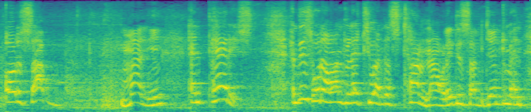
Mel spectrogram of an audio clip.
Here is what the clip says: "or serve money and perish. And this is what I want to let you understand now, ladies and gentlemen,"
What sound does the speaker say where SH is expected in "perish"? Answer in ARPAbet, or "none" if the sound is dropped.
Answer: S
